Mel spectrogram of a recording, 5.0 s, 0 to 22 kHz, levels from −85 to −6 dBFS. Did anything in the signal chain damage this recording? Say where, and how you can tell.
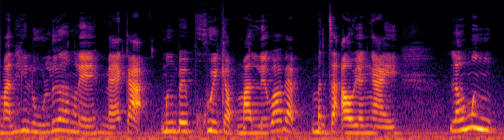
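No, nothing along the chain from capture to playback seems to have left a mark on this recording; it comes across as ordinary, undamaged speech.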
